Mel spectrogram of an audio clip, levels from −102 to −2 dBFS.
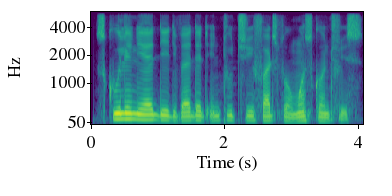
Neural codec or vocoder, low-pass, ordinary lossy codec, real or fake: none; 5.4 kHz; none; real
